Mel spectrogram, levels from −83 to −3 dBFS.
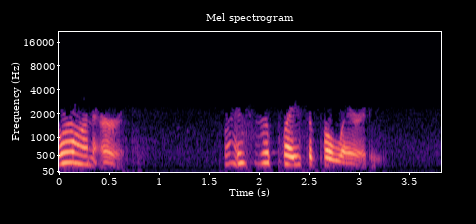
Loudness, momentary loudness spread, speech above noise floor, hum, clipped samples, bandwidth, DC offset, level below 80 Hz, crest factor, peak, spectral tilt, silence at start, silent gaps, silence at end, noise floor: -23 LUFS; 13 LU; 40 dB; none; under 0.1%; 2.6 kHz; under 0.1%; -70 dBFS; 18 dB; -6 dBFS; 1 dB/octave; 0 s; none; 0.65 s; -62 dBFS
